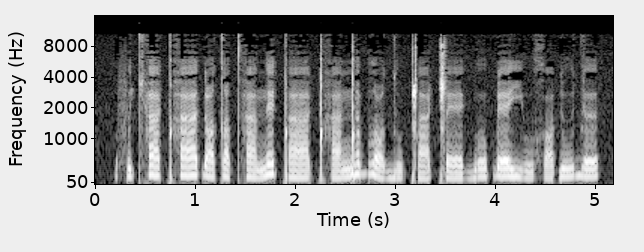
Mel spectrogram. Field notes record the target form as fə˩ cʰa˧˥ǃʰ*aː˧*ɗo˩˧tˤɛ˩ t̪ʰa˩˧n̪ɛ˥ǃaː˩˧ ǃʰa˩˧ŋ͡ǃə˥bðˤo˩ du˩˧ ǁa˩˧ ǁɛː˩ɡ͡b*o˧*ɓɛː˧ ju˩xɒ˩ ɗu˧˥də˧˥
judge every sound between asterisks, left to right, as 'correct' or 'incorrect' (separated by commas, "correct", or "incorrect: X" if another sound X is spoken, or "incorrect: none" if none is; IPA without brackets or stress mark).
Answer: correct, correct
